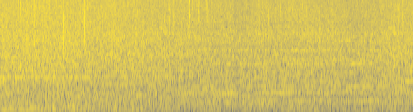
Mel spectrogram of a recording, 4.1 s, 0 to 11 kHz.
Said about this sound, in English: Here, we visit the 4700 block of Liberty Heights in northwest Baltimore. I haven't seen it rain this hard in a long time.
